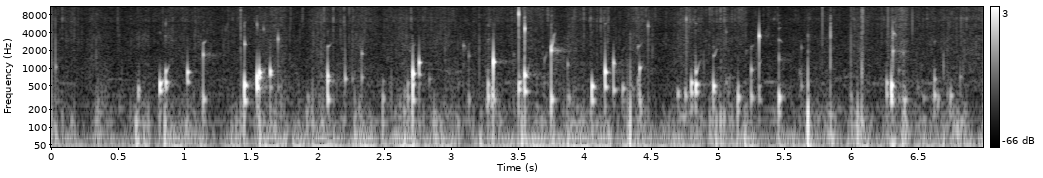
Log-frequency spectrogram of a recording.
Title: STOMACH GROWLING HUNGRY WATER GOOD SOUNDS ✨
